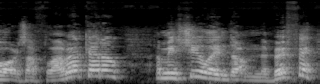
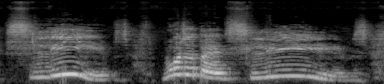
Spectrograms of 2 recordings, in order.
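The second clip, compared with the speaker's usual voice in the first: shop lady voice; 6 semitones higher, much slower than usual. Retold or imitated. Barbara voiced again.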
